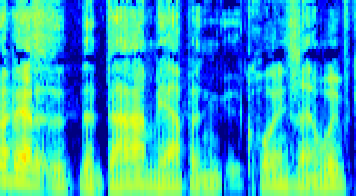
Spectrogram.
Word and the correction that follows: Adani: The Darnie, how do you say it? – Adani.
